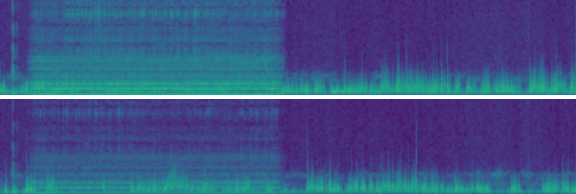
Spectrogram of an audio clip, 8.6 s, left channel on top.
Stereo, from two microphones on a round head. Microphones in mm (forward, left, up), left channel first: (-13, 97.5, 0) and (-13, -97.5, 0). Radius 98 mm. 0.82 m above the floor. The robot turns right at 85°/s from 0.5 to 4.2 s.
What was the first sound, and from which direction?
A drawer, 35° left (ahead or behind).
